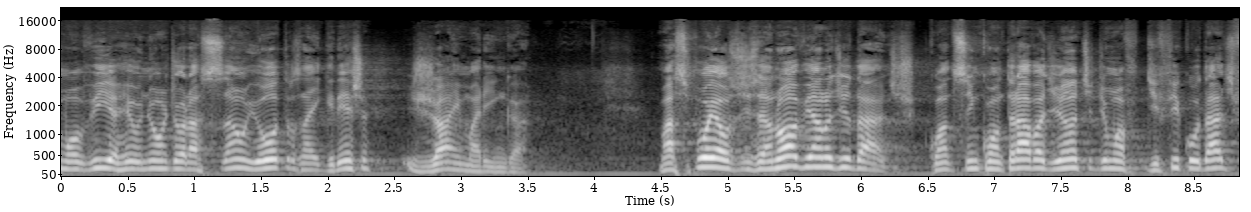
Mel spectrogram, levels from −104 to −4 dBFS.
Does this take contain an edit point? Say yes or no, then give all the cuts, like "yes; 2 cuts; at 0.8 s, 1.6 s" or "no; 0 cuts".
yes; 1 cut; at 1.8 s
